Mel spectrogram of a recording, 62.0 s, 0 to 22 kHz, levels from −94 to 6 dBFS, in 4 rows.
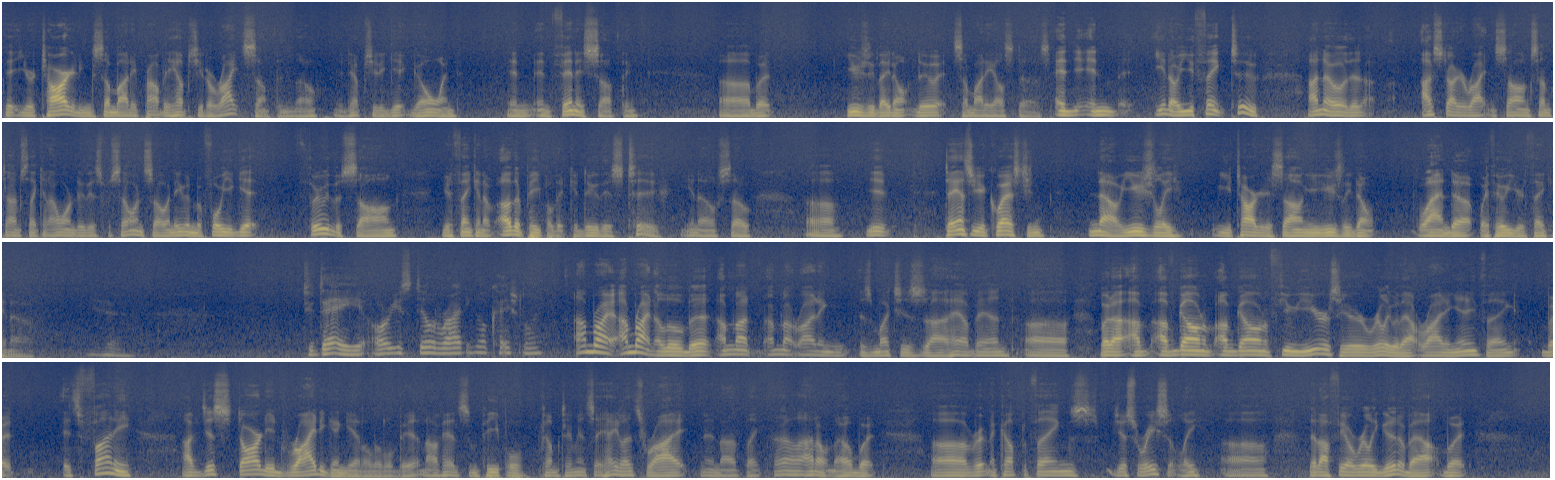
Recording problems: hiss; noticeable; throughout; 20 dB below the speech

